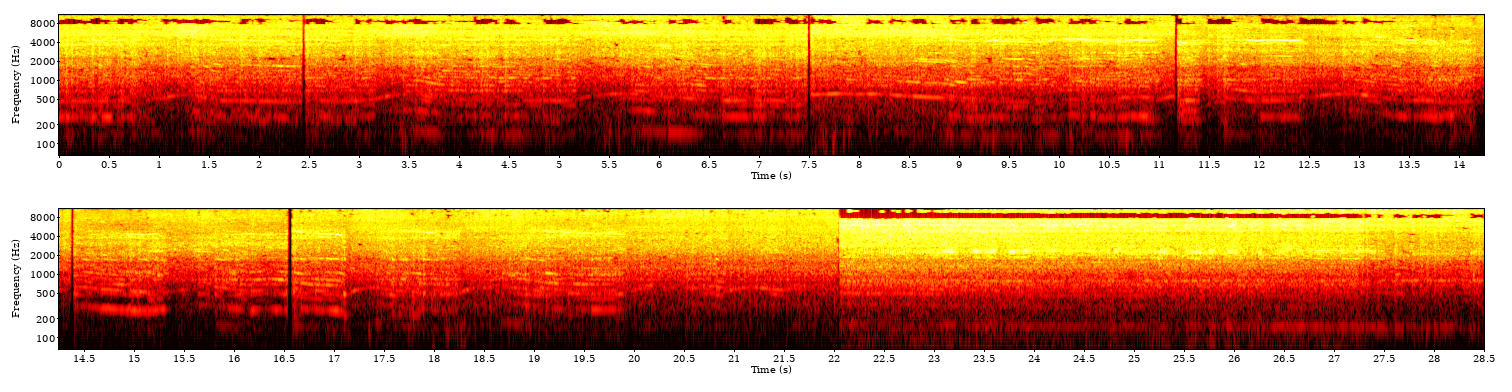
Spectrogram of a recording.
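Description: Angle grinder grinding a steel leaf-spring knife blank, its motor pitch wavering as the disc bites and eases off. About three-quarters of the way through it changes suddenly to a louder, steadier grind with a flap disc.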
